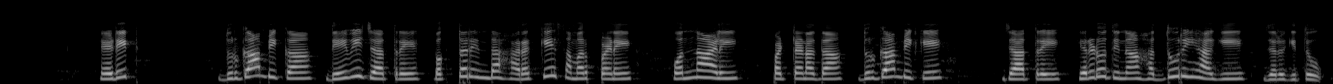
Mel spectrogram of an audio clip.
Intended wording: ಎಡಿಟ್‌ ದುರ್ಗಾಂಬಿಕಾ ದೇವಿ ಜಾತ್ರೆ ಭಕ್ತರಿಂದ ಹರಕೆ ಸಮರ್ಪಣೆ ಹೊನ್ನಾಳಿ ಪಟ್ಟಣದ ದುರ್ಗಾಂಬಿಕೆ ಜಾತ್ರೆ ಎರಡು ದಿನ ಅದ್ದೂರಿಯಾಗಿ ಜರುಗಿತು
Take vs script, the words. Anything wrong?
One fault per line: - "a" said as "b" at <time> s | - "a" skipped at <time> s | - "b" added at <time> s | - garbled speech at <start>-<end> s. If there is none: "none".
none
